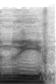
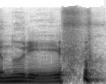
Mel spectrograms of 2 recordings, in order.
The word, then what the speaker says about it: Нуриев: То есть в, России, в Италии каждый знает, кто такой Нуриев. вы почему-то говорите Нуреев. – Нуреев. Нуреев, Нуреев. Нуриев. – Нуриев. А, Нуриев. Вот.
